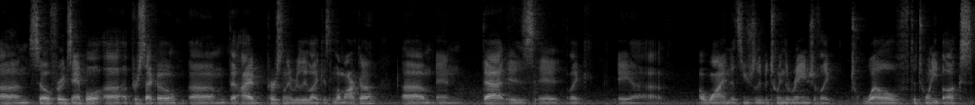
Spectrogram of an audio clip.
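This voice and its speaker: With a Californian accent, a man speaks at a moderate pace in a fairly low pitch with monotone, flat intonation, and audible room echo. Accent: General American (Californian). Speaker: student. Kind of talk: class presentation. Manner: halting, many fillers.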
